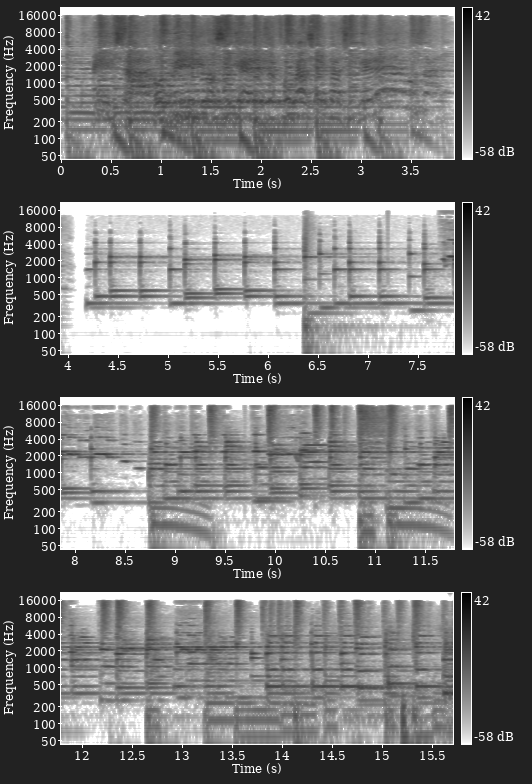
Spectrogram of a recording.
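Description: Short radio bumper music: a dense, loud burst of music cuts off, then a bright, chiming synth melody picks up with a bouncing bass line and steady rhythm, no voices.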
